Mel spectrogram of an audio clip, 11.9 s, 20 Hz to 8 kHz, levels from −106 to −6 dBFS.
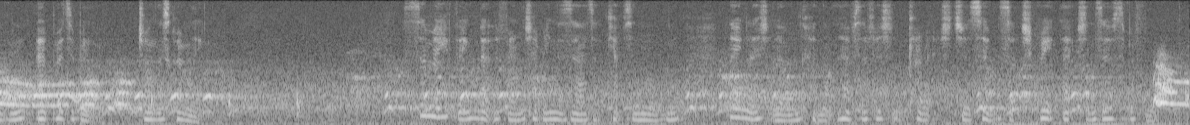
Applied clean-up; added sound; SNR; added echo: none; Dog; -4 dB; none.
